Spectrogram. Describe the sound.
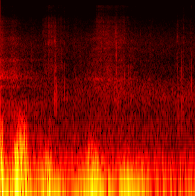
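Footsteps walking on an outdoor boardwalk, a few dull, low thumps in a loose, steady rhythm over a faint windy background.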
